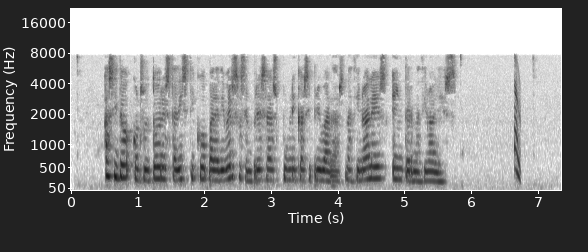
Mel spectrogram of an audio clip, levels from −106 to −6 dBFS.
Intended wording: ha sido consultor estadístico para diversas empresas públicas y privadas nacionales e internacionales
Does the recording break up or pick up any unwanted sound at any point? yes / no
yes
